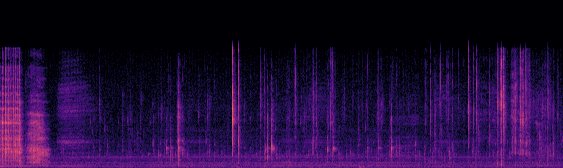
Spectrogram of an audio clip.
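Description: Protective plastic film rustling as it is handled and peeled off an acrylic coin display case, loudest in the first second. After that come scattered small clicks and taps of the acrylic plates being handled, with a cluster near the end.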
